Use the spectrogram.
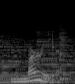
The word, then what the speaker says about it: Maria: That is pronounced Maria.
